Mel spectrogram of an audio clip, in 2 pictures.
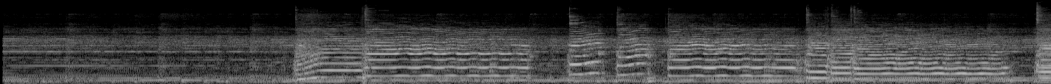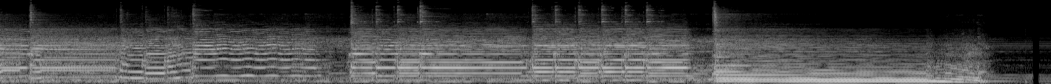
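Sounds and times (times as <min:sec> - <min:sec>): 
solo guitar: 0:00.0 - 0:21.0.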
